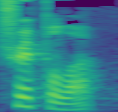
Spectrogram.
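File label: "triplea", English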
